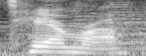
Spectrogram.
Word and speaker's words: Tamara: And the correct pronunciation of my name is Tamara.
